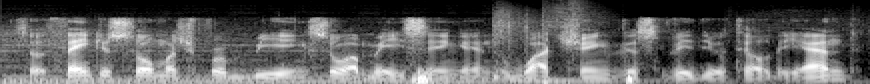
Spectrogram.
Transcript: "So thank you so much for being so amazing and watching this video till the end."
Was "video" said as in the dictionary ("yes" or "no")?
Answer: yes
